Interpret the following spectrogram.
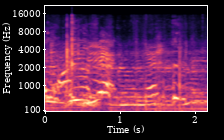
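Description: A group of children shouting and calling out excitedly as they play, their high voices overlapping.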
